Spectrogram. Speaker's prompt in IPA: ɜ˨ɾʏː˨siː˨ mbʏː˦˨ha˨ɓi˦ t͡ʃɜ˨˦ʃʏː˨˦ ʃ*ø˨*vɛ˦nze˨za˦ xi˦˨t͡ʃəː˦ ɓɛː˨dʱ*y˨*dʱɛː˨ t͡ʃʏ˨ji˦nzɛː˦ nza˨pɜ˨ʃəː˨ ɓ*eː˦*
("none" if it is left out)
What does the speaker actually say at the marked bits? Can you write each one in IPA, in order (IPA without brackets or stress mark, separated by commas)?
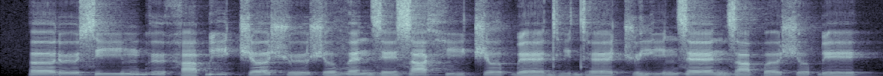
ə˨, i˨, eː˦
